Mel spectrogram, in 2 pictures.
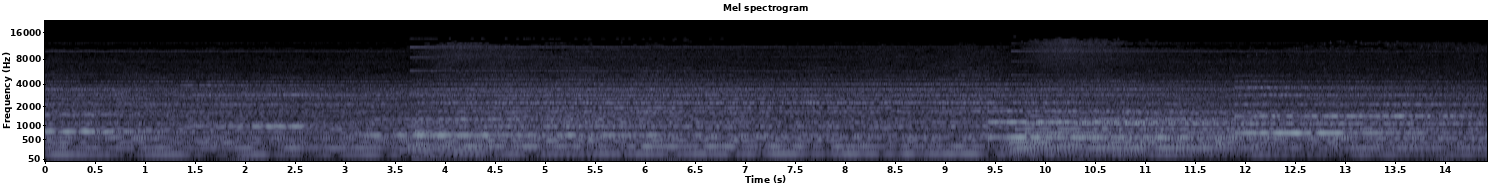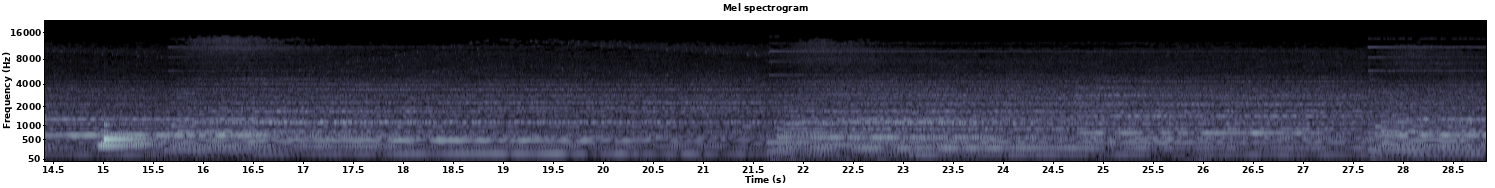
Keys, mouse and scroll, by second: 5.7 g, 11.0 z.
